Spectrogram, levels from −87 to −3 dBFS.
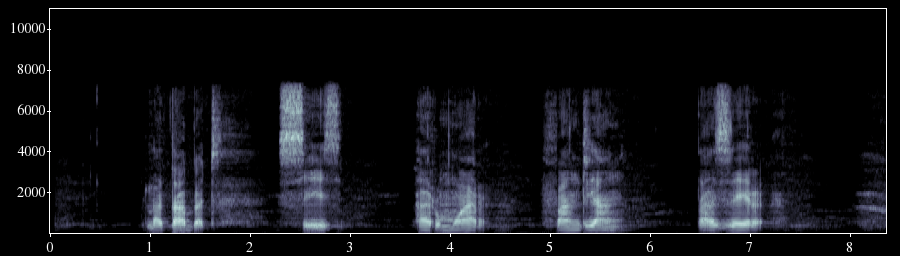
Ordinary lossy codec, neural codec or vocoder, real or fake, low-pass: MP3, 64 kbps; codec, 16 kHz, 16 kbps, FreqCodec, larger model; fake; 7.2 kHz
